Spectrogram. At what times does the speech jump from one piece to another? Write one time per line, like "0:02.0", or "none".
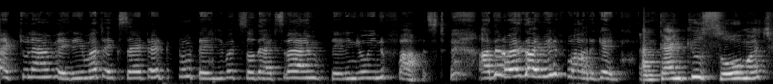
0:06.4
